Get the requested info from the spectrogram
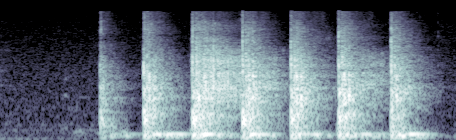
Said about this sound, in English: And he's going to run off and knock on the next door of whoever, like, he's going to go knock on Paladin's door.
